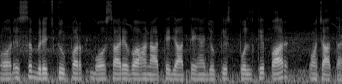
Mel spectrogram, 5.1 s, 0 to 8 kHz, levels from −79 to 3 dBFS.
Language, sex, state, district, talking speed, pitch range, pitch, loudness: Hindi, male, Bihar, East Champaran, 220 wpm, 125-135 Hz, 130 Hz, -30 LUFS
